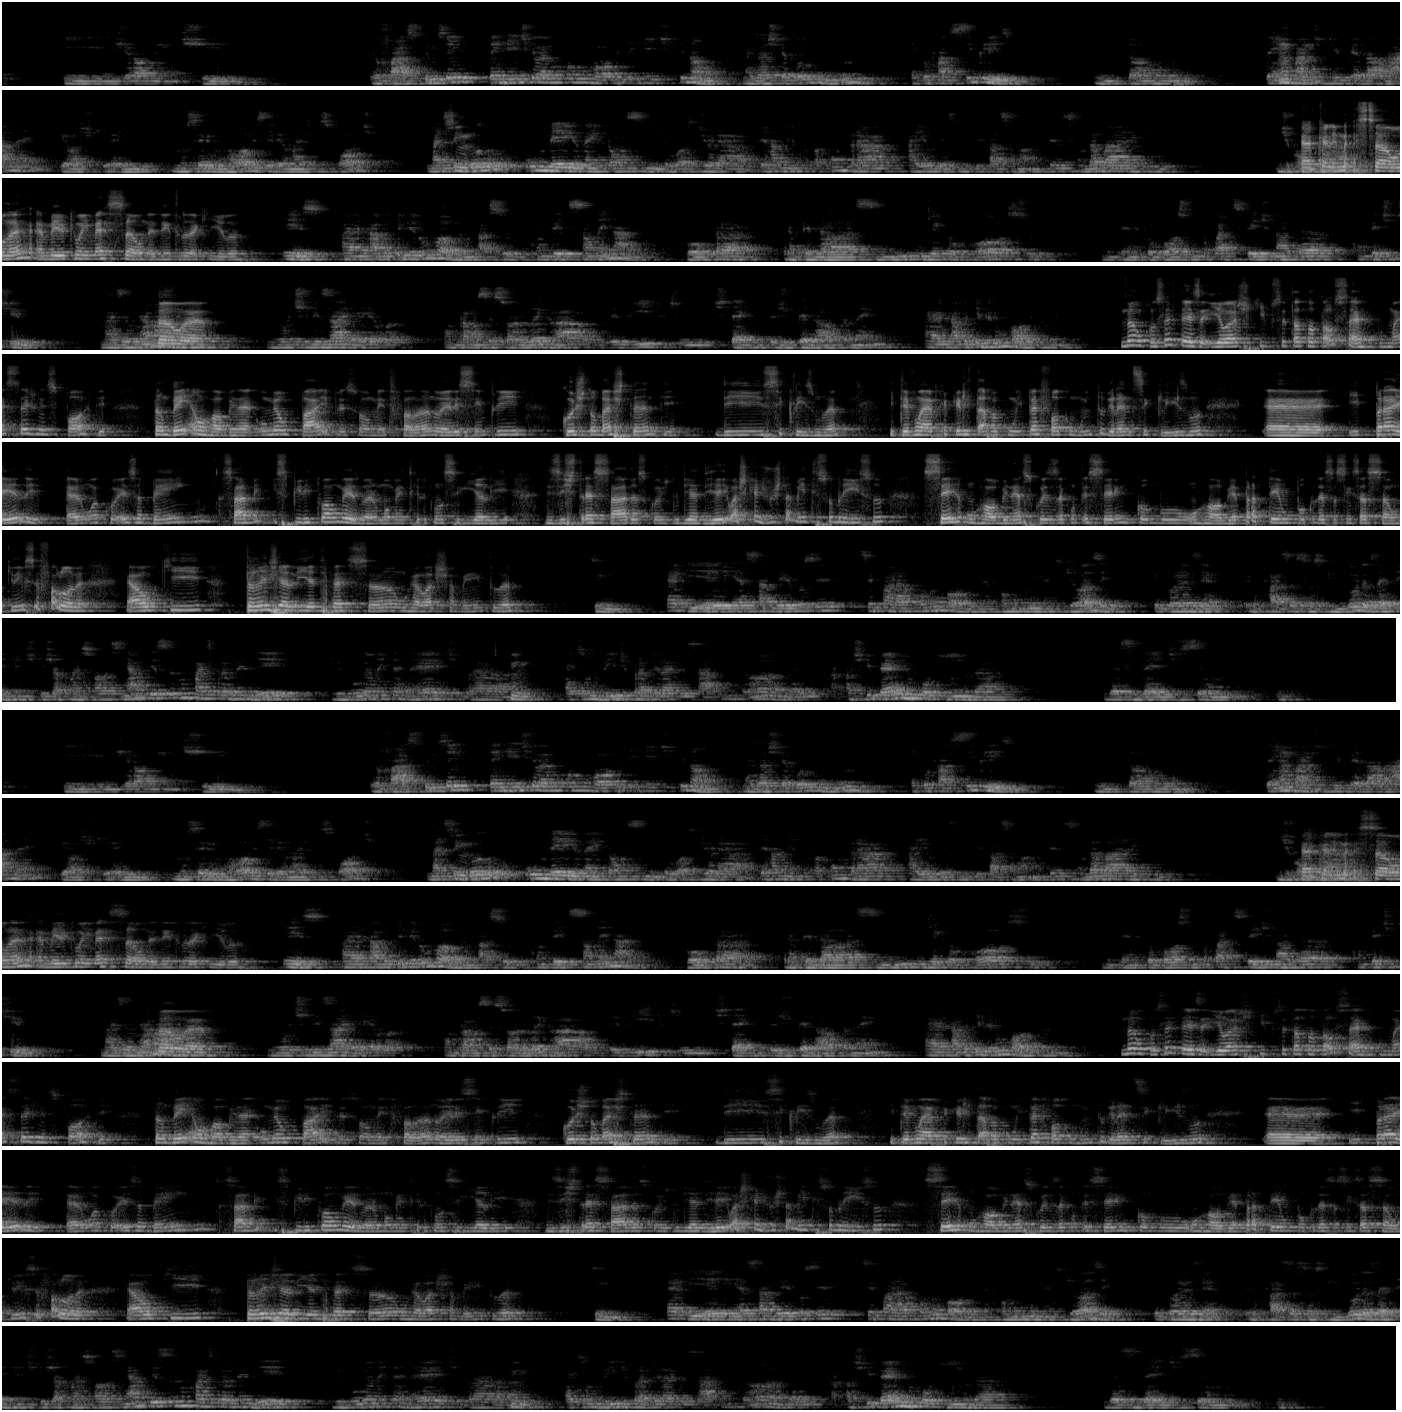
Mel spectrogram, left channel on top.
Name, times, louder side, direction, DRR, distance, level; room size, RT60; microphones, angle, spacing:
voice 1, 0.6-2.5 3.7-8.7 9.1-10.2 10.9-11.9 12.6-17.7 18.2-21.9 22.3-25.6 26.7-27.5 30.8-34.4 34.8-35.5 35.8-38.3 39.0-42.3 42.9-44.1 44.6-45.9 46.4-50.7 51.2-52.5 89.8-90.1 90.5-92.2 92.5-95.0 95.4-96.0 96.3-100.7 101.2-103.1 103.5-107.9 108.9-110.3 110.6-110.7, left 1 dB, 30° left, -4 dB, 3.6 m, -37 dB
voice 2, 12.8-13.2 18.5-18.7 27.0-30.4 43.5-44.0 53.1-61.1 61.5-62.7 63.1-64.6 64.9-70.3 70.5-89.0 102.9-103.1, left 3 dB, 85° left, 8 dB, 0.7 m, -31 dB
9.6 x 6.3 x 3.0 m, 0.70 s
head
